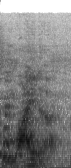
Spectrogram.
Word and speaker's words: Lida: L-I-D-A. – Oh, I've been spelling it wrong. – It's not Lolita. – So it's Lida. – It's pronounced Lita because it's a more. – Well, I'm saying Lida.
